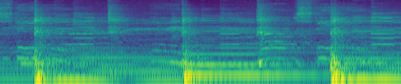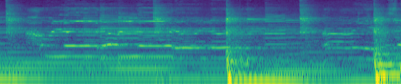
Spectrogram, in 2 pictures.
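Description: Live band music over a PA: guitar and singing over sustained bass, with strong low drum hits every few seconds.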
